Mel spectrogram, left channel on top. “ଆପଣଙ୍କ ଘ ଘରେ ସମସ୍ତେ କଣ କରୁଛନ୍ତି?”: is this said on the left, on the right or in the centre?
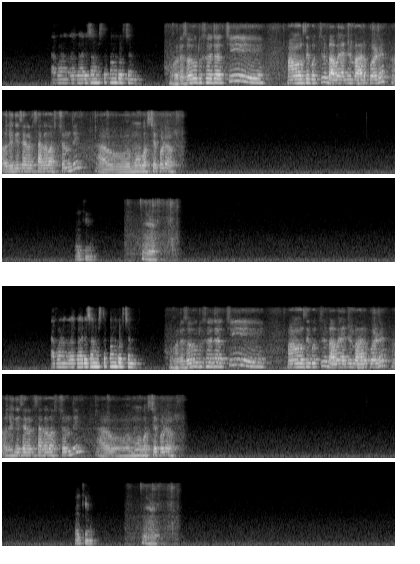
Right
